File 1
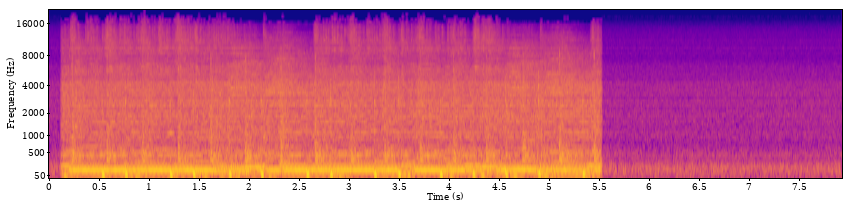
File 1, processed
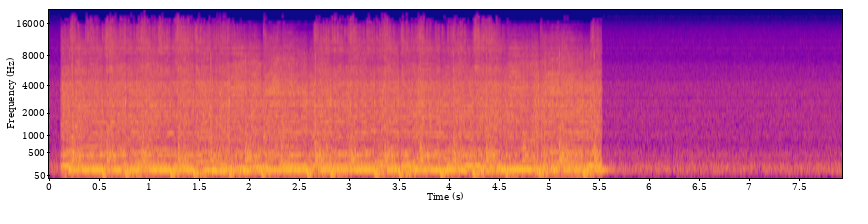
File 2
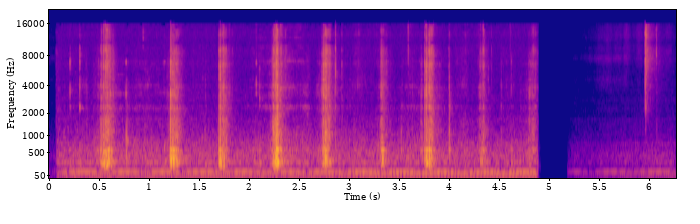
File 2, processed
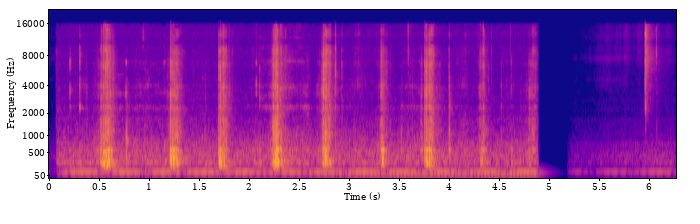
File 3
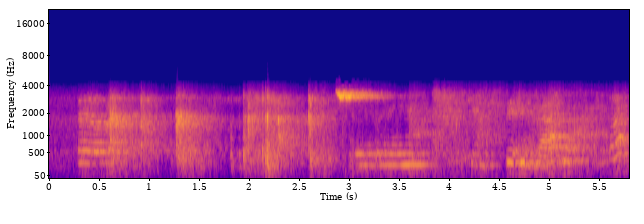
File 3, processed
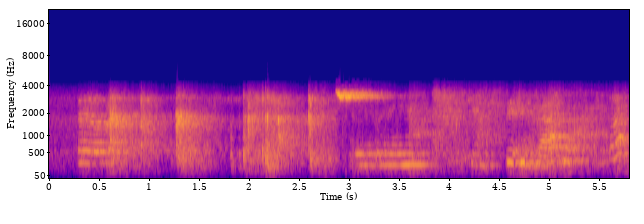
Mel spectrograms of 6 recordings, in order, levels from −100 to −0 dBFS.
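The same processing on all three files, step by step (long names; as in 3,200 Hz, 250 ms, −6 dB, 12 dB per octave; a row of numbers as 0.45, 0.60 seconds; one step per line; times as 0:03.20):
high-pass filter 100 Hz 24 dB per octave
mains-hum notches 50/100/150/200 Hz
brickwall limiter −14 dBFS
normalise the peak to −12 dBFS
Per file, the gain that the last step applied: +2.0, +2.0, +2.0 decibels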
